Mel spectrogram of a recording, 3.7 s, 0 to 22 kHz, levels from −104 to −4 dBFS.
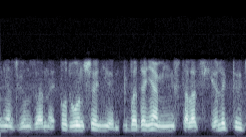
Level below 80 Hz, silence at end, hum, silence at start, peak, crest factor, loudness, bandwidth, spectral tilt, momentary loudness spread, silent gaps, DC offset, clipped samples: -90 dBFS; 0 s; none; 0 s; -4 dBFS; 16 dB; -21 LUFS; 3.8 kHz; -6.5 dB/octave; 6 LU; none; under 0.1%; under 0.1%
